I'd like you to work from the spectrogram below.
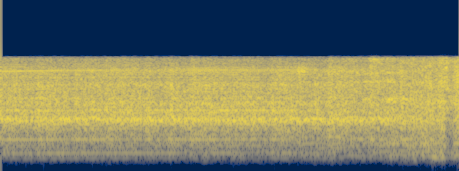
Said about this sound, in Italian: Guarda, io la ventola mia, questo è quelli senza strumenti, guarda, l'accendo quando voglio, vedi?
